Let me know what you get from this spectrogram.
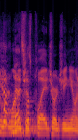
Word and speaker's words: Jorginho: I think it's Jorginho. – Jorginho, thank you.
